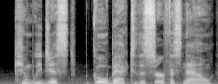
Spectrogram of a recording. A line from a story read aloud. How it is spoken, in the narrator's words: Dylan begged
